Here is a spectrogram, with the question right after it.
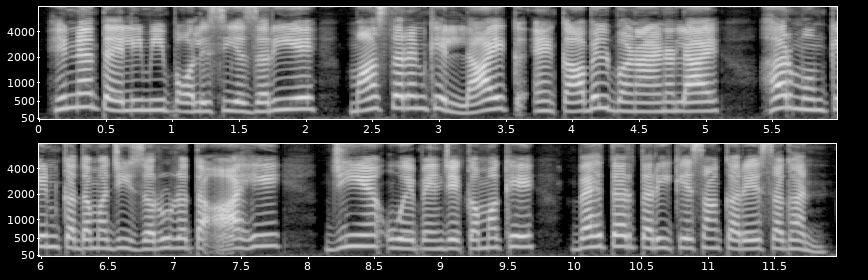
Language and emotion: Sindhi, neutral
